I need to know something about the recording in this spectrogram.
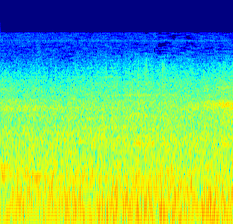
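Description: Steady background noise with no speech: the hum and hiss of an old hall recording during a pause in the sermon.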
